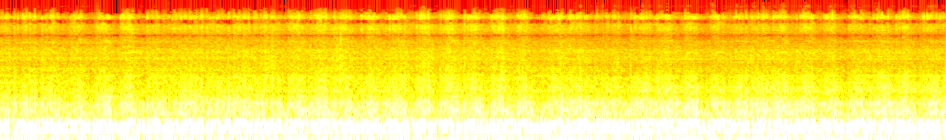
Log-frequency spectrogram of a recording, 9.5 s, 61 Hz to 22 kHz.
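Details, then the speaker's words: 1967 Chevelle with LS3 480 hp V8: deep idle with steady lumpy chug repeating several times a second; rough idle, cause not evident. "Maybe you can hear this thing chugging along. It's rup, rup, rup, rup, rup, rup, rup."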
